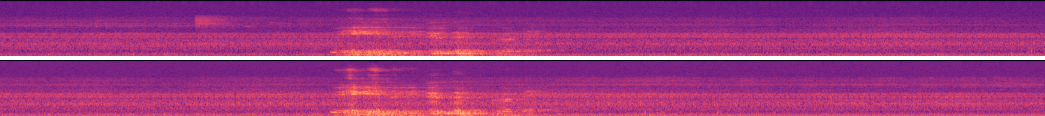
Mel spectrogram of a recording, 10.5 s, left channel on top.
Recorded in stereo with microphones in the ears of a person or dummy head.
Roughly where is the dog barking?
I don't hear a dog barking.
